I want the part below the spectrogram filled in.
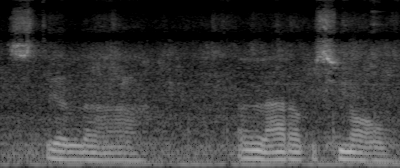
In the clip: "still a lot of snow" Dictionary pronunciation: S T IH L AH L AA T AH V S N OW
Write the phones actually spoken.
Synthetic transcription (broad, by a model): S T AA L AH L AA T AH P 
